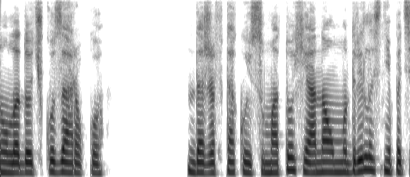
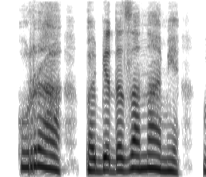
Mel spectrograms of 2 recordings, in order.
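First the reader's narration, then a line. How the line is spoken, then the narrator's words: Quiet exclamation. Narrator (Russian): воскликнула, но негромко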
